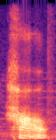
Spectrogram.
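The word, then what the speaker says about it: 好: Et la prononciation de ce caractère, c'est Hao.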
